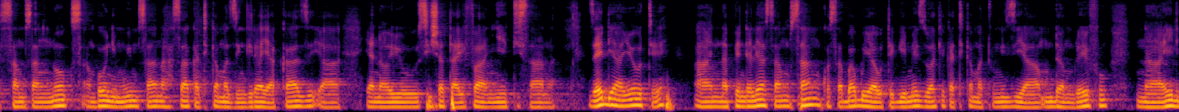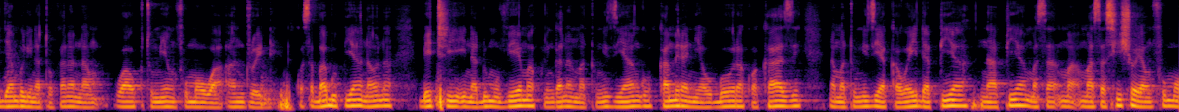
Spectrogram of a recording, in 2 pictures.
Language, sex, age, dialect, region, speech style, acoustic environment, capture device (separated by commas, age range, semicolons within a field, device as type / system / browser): Swahili, male, 25-34, Kenya - Mombasa, Kenya, focused, nature, mobile / Linux / Chrome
